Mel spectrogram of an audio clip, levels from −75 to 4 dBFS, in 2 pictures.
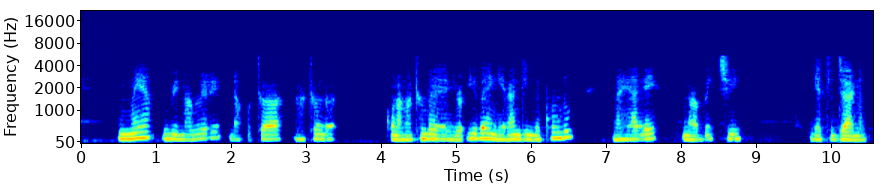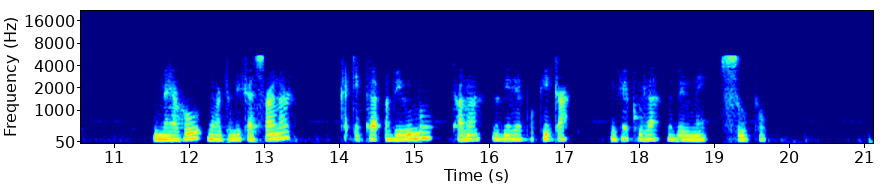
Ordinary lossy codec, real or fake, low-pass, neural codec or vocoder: MP3, 24 kbps; fake; 5.4 kHz; codec, 16 kHz, 0.5 kbps, X-Codec, HuBERT features, trained on general audio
